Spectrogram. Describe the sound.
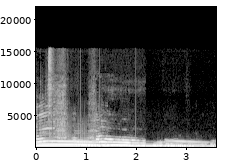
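Four people howl together in imitation of wolves, long overlapping wails that slide slowly downward and hold steady, loud, with no talking.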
